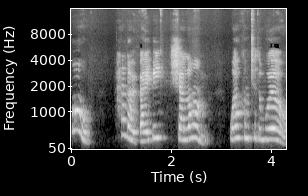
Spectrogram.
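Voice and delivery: loud, high calling-out voice. Narrating a story, Abby greets her newborn nephew at the bedside, calling out. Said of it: "Abby called out".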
